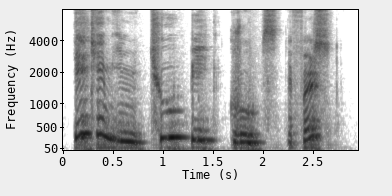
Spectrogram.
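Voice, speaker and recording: A woman with an Azerbaijani accent speaks at a fairly slow pace in a somewhat breathy voice. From Azerbaijani background. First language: Azeri Turkish. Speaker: doctor, podcast co-host. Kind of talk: casual chat. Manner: halting.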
